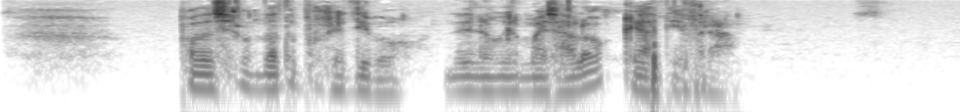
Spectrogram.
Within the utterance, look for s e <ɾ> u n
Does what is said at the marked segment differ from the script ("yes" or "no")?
no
